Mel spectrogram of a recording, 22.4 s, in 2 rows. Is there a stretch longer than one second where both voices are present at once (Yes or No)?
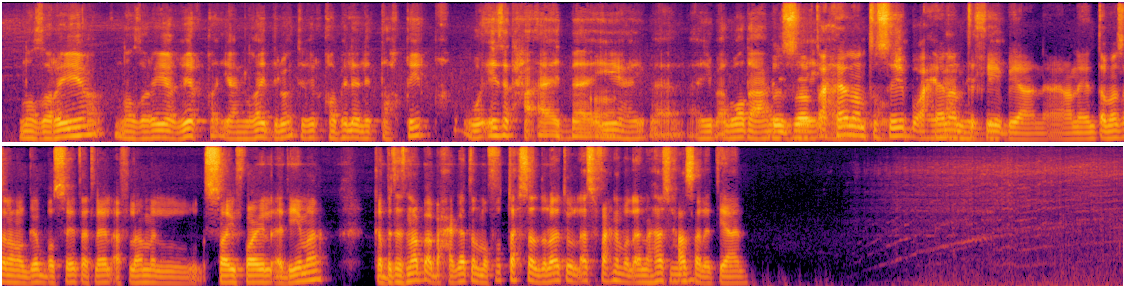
Yes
